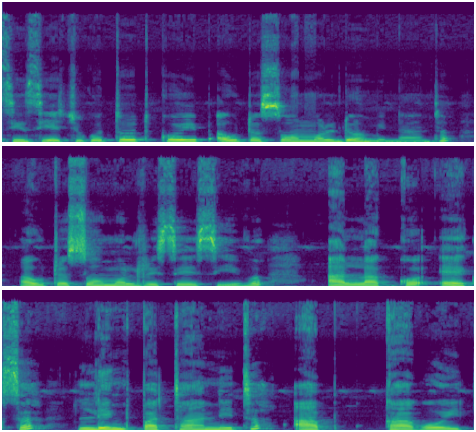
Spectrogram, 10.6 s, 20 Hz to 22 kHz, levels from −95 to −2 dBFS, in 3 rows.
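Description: No technical faults can be heard anywhere in this recording.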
